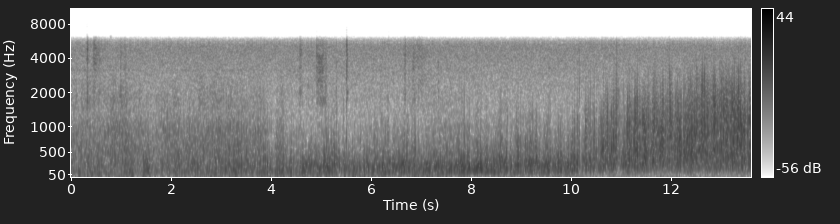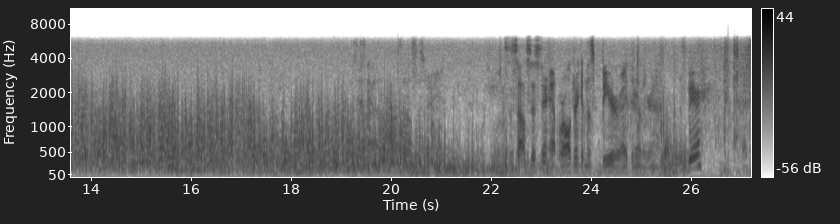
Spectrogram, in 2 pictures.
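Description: Wind blows hard and steadily outdoors.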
